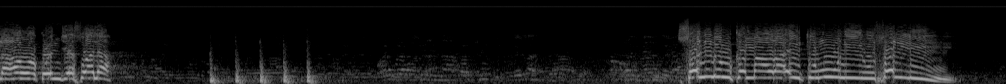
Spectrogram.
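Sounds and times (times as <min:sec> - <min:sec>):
quick even knocks: 0:02.1 - 0:03.3.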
